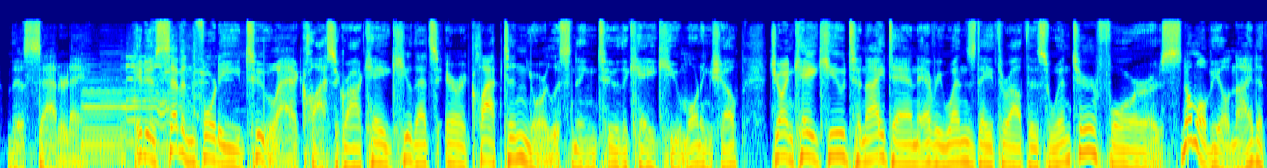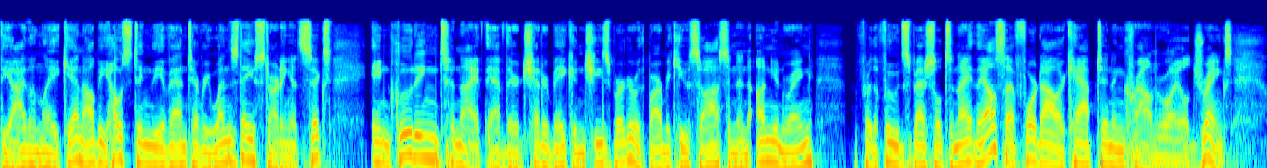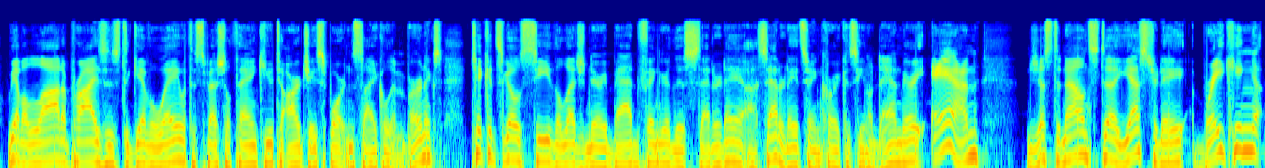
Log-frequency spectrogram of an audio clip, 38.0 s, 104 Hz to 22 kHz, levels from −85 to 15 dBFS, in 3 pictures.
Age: 40-59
